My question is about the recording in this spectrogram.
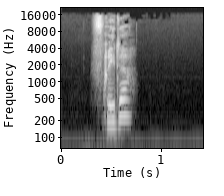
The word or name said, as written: fritter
